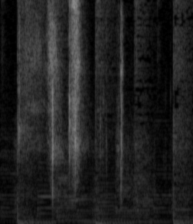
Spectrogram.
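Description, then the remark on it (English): A drink bottle being cracked open and foaming over onto a keyboard, with a few short, sharp hissing bursts of escaping fizz and a steady low hum running underneath. “So let's crack this thing open yeah.”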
